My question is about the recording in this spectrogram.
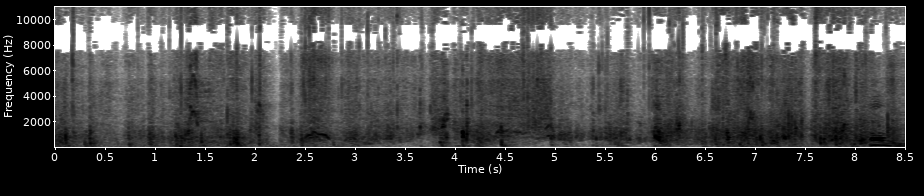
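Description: Paper and plastic film rustling and crinkling in irregular bursts as a rolled diamond-painting canvas is slid out of its paper sleeve and unrolled by hand on a stone countertop.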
